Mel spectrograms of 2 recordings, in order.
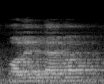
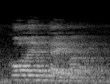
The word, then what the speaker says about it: collenchyma: collenchyma, sclerenchyma. parenchyma, collenchyma, sclerenchyma.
